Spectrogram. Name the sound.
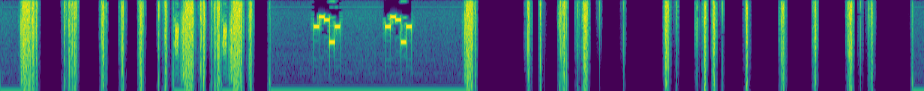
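radio alerting tones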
